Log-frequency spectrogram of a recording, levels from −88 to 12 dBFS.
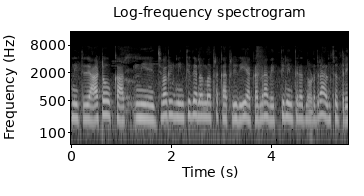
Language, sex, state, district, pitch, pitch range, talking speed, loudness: Kannada, female, Karnataka, Belgaum, 210 Hz, 200-225 Hz, 160 wpm, -24 LUFS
